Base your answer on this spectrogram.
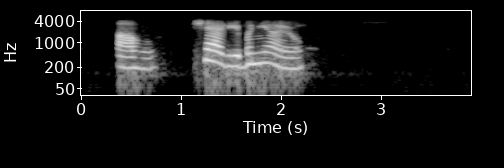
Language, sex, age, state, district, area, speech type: Dogri, female, 18-30, Jammu and Kashmir, Samba, urban, conversation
